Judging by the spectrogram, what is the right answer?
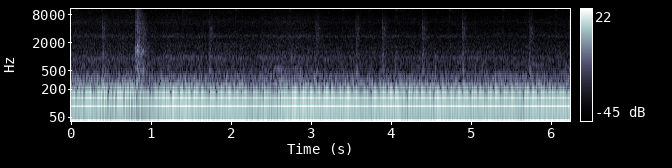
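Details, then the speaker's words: Mk III Ford Escort, jump-started with choke after long storage: deep, loud, unmuffled drone at steady idle with coarse throb; silencer baffles blew out previously, making it sound like a race car. "all the baffles blew out of it last time all the baffles blew out of it yeah that's why it sounds like a race [Music] car"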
